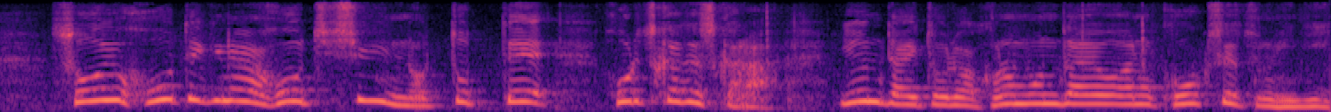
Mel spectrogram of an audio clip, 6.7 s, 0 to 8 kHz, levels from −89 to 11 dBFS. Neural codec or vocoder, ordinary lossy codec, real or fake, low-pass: none; none; real; 7.2 kHz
